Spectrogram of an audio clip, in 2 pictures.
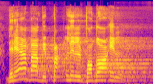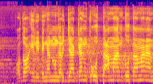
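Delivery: high, measured reading-out voice; kitab recitation. Acted. Recites kitab text and translates.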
